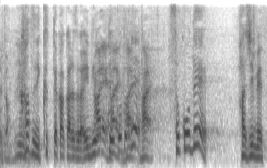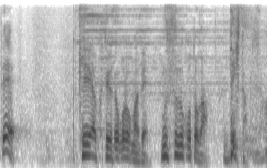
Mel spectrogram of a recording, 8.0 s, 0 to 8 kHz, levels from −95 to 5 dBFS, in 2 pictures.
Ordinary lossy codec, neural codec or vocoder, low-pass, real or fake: none; vocoder, 22.05 kHz, 80 mel bands, WaveNeXt; 7.2 kHz; fake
